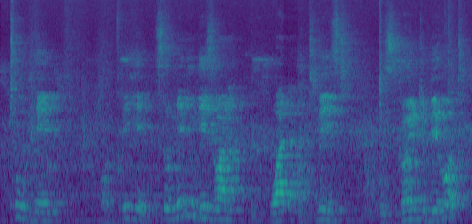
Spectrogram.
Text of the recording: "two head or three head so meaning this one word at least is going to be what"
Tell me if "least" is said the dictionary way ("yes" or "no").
yes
